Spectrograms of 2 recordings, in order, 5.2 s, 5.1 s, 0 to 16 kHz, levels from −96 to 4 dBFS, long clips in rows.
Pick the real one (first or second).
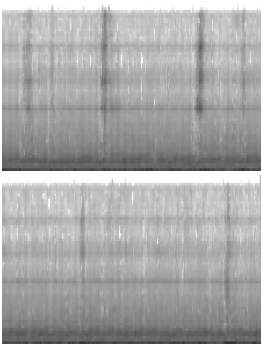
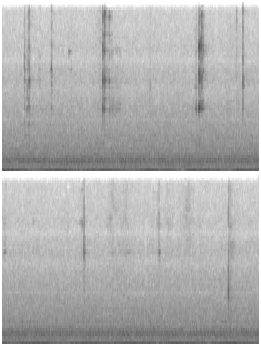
second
